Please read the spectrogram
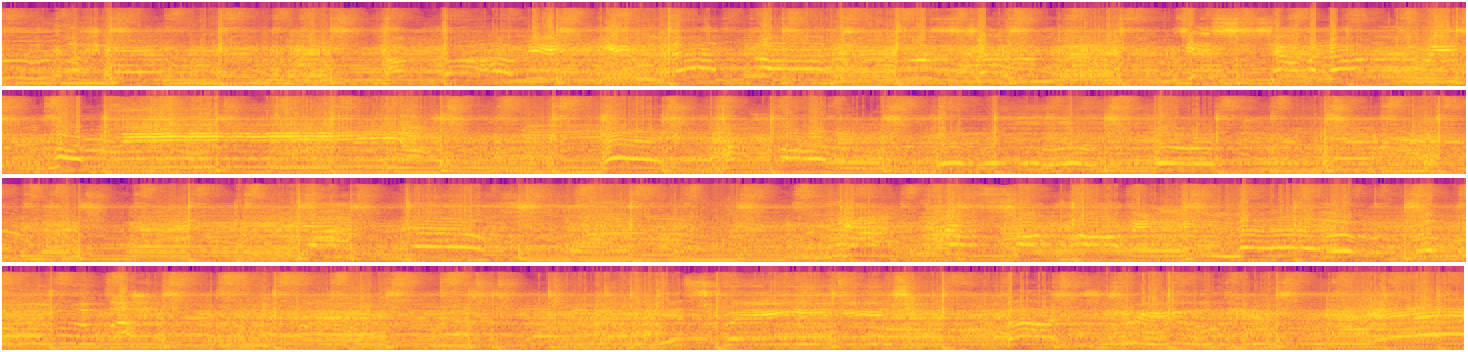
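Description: Live rock band playing through a PA: electric guitars, bass guitar and drum kit, with a man singing into a microphone.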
